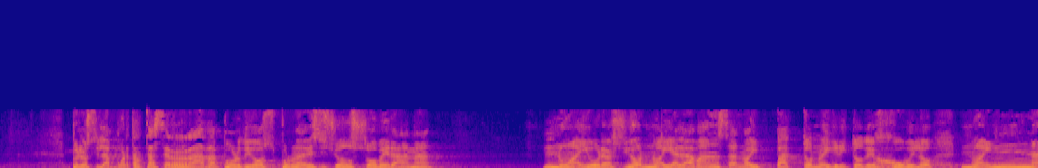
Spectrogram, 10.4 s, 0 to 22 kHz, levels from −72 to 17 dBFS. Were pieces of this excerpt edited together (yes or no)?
no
